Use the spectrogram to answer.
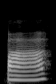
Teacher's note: To perfect the high tone, focus on the pitch of your voice. In this tone, your pitch needs to be high. Stressing your syllable when speaking is also ideal in this tone.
